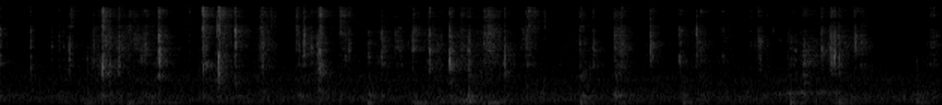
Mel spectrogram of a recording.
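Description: Typing on a computer keyboard: an irregular run of key clicks, rapid over the first few seconds and then sparser.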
